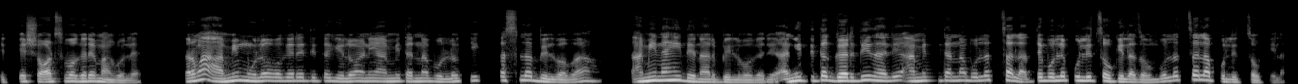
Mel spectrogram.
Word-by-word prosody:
इतके 110 +6 -6
शॉर्ट्स 130 +1 -1
वगैरे 145 0 +2
मागवले. 100 -7 -3 0.5
तर 145 - +3
मग 215 +7 +3
आम्ही 150 - +3
मुले 170 -2 +2
वगैरे 165 0 -1
तिथे 155 0 -5
गेलो 145 0 0
आणि 150 0 -2
आम्ही 140 +1 -1
त्यांना 140 0 -1
बोललो, 130 +2 -2
की 180 - -4 0.2
"कसलं 185 0 -1
बिल 130 -5 +2
बाबा? 110 +7 -3 0.5
आम्ही 165 +6 +6
नाही 195 +2 +5
देणार 125 -8 +1
बिल 105 -1 -1
वगैरे" 105 +1 -4
आणि 150 +7 +4
तिथं 175 -1 +1
गर्दी 165 +4 +5
झाली 175 0 +1
आम्ही 165 -1 0 0.2
त्यांना 180 0 -1
बोललो, 185 +4 -2
"चला." 165 -11 +2
ते - - +4
बोलले, 175 +2 +4
"पोलिस 175 -1 +3
चौकीला 135 -6 +1
जाऊ." 105 -2 -3
बोललो 155 +8 -2
"चला 210 -2 +3
पोलिस 115 -4 -3
चौकीला." 100 -2 -8
150 Hz, 190 wpm, -22 LUFS, 125-175 Hz, 0.5 s, आम्ही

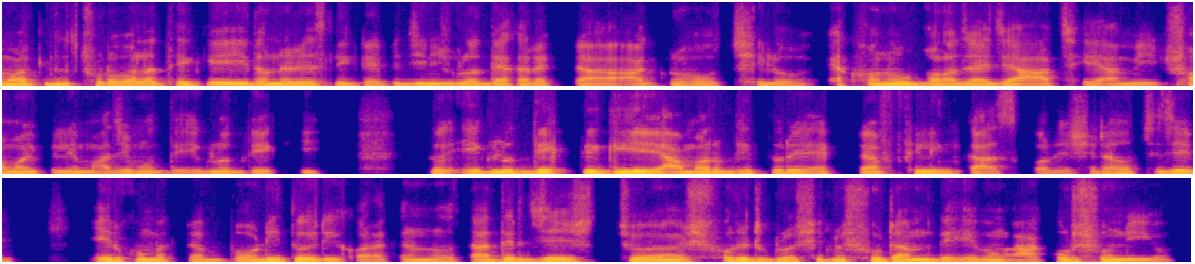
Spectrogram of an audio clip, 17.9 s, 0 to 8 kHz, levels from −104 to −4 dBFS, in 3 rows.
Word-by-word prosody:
আমার 190 0 +5
কিন্তু 195 -2 +1
ছোটবেলা 165 0 +2
থেকেই 145 +2 +3
এই 135 - +4
ধরনের 130 0 +4
wrestling 115 0 -2
type 115 0 -6
এর - - -2
জিনিসগুলা 115 -1 +2
দেখার 110 +1 -1
একটা 105 -1 -6 0.2
আগ্রহ 100 0 -6 0.2
ছিল। 105 -3 -5 0.3
এখনো 120 +2 +2 0.2
বলা 110 -1 +2
যায় 105 -1 +2
যে - - +3 0.2
আছে। 110 - -12 0.2
আমি 100 -1 -4 0.2
সময় 110 -2 0
পেলে 105 0 -4
মাঝেমধ্যে 100 +1 -5
এগুলো 105 0 -2 0.2
দেখি। 95 +2 -8 0.6
তো - - -1 0.2
এগুলো 215 +5 +5 0.2
দেখতে 155 +7 +3
গিয়ে 155 -10 +9 0.2
আমার 125 +4 +2
ভেতরে 140 +4 0
একটা 130 +2 -7 0.2
feeling 150 +2 +1
কাজ 95 - -4 0.2
করে। 90 +2 -11
সেটা 130 0 -5
হচ্ছে 130 - -8
যে, 135 - +5 0.5
এরকম 145 +1 +2
একটা 135 - -8 0.2
body 115 +7 +3
তৈরি 100 -3 +3
করা। 95 -1 -7
কারণ 115 +1 -4
অ - - -5
তাদের 120 +3 +2
যে 140 - +5 0.4
অ - - +5 0.3
শরীরগুলো 125 -1 +2
সেগুলো 195 +1 0
সুঠামদেহ 125 -5 +3
এবং 115 +2 -1 0.2
আকর্ষণীয়। 100 -4 -1
115 Hz, 180 wpm, -24 LUFS, 105-140 Hz, 0.6 s, গিয়ে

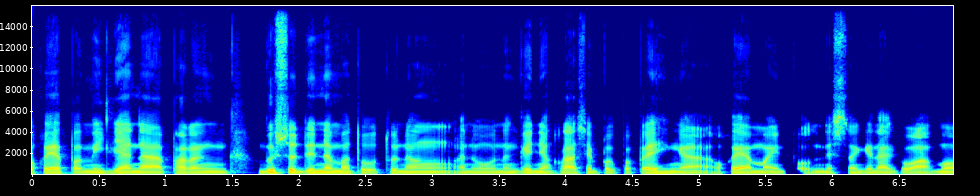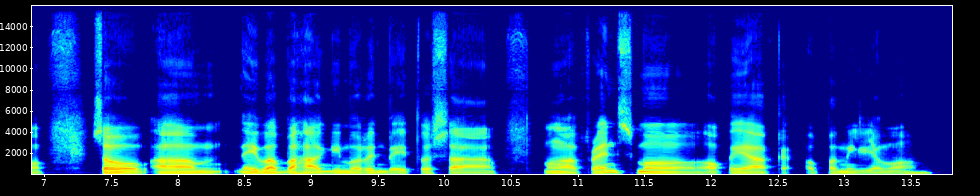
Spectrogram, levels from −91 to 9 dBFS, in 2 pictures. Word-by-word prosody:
kaya 105 0 +2
pamilya 100 0 -2
na 95 -1 +1
parang 110 0 -2 0.2
gusto 140 +2 +1
din 120 0 -1
na 120 - +2
matuto 95 -5 -4
ng 90 -1 -3
ano 80 -1 -6
ng 85 +2 -5
ganyang 90 -2 -2
klaseng 80 -1 -2
pagpapahinga 95 -6 -3
o - - -11
kaya 90 -2 +1
mindfulness 80 0 -5
na 85 - -5
ginagawa 80 -2 -2
mo. 85 0 -4 0.3
So, 115 -3 +7
um, 105 -3 +4 0.2
naibabahagi 105 -3 +5
mo 95 - +1
rin 95 -2 -1
ba - - 0
ito 95 +1 -5
sa 85 -2 0 0.3
mga 95 -3 +1
friends 150 +1 +2
mo 135 -1 +5 0.3
o 95 - -1
kaya 110 +1 +2
ka - - -12
o - - -8
pamilya 85 -4 -5
mo? 120 +12 -7
95 Hz, 160 wpm, -24 LUFS, 85-110 Hz, 0.3 s, So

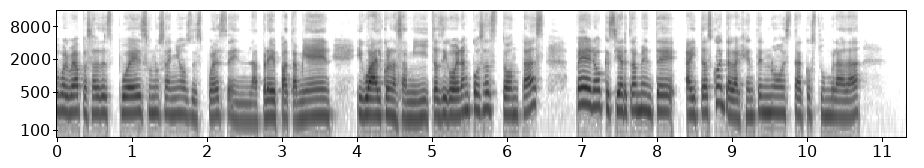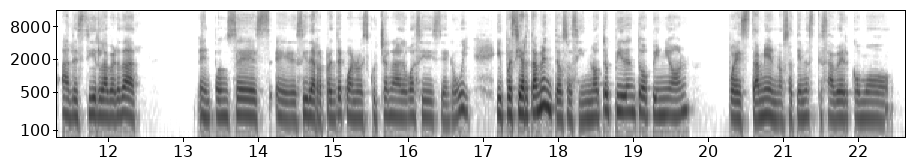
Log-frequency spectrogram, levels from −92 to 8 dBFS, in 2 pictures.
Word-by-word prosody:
volver 215 -1 +3
a 215 - 0
pasar 205 0 -2
después, 205 +1 +1
unos 205 -1 -4
años 195 -1 -5
después 180 +2 -5
en 155 -1 -7
la 155 -1 -6
prepa, 175 0 +2
también 180 +3 -2 0.3
igual 190 -2 +7
con 195 - +2
las 175 -3 -2
amiguitas, 170 +2 -1
digo, 185 0 +4
eran 215 +5 +2
cosas 240 +1 -1
tontas, 200 +8 +1 0.4
pero 290 -2 +7
que 240 - +1
ciertamente 230 -1 +1
ahí 195 0 +1
te 200 +3 -3
das 210 0 0
cuenta, 305 -11 +1
la 180 - +3
gente 185 +4 -5
no 210 0 -1
está 200 0 -4
acostumbrada 185 0 -3 0.6
a 190 -2 -1
decir 185 +2 -1
la 180 -1 +3
verdad. 180 0 +2 0.8
Entonces, 180 0 -1
eh, 165 -2 -3
sí, 190 +5 0
de 180 - +4
repente, 170 +3 -2
cuando 175 -2 -1
escuchan 180 +3 -6
algo 175 0 -2
así, 180 0 -7
dicen: 165 -2 -8
"¡Uy!", 220 +4 -3 0.3
y 195 - +2
pues, 195 +1 +4
ciertamente, 210 +2 +6
o - - 0
sea, 165 0 -5
si 160 0 -7
no 175 +1 -1
te 230 +4 +3
piden 215 0 +1
tu 205 - +1
opinión, 190 +4 -2 0.4
pues, 165 -2 0
también, 170 0 +1
o 160 - -7
sea, 160 +2 -8
tienes 175 +1 -4
que 180 - -15
saber 170 0 -2
cómo 165 -1 -6
185 Hz, 170 wpm, -24 LUFS, 175-205 Hz, 0.8 s, igual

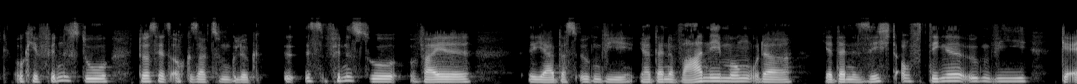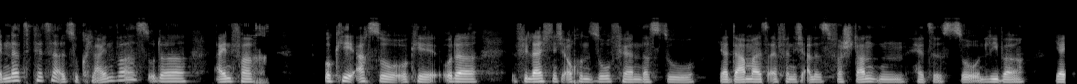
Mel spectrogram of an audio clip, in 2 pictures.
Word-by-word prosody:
Okay, - - -1
findest 170 +8 -3
du 135 0 +3 0.3
du 140 - +4
hast 135 - -1
jetzt 130 -3 0
auch - - -3
gesagt 115 -1 0
zum 115 -2 -3
Glück, 110 0 -2 0.2
äh, - - -2
ist 150 -1 -5
findest 170 +4 -3
du, 130 -1 +3
weil, 120 0 +4 0.5
ja, 115 -2 +3
das 115 -1 -4
irgendwie, 115 -2 -2
ja, 115 0 0
deine 115 -1 +1
Wahrnehmung 145 +5 +3
oder, 115 -1 +1 0.2
ja, 115 - +1
deine 115 0 +3
Sicht 130 +5 -3
auf 145 -1 -4
Dinge 155 +3 +3
irgendwie 145 0 -2 0.3
geändert 175 +5 +1
hätte, 180 -1 -2
als 120 - -3
du - - -7
klein 155 +9 -3
warst 110 - -3
oder 140 -1 +1 0.2
einfach 130 0 +1 0.6
okay, - - +3
ach 145 0 0
so, 125 -6 +1
okay. 120 -1 -1
Oder 125 -2 +4 0.3
vielleicht 135 0 +3
nicht 135 - -3
auch 135 - -2
insofern, 125 -2 -1
dass 115 0 -3
du 110 +1 -4 0.2
ja 115 - +3
damals 115 +2 +4
einfach 120 0 -2
nicht 115 - -3
alles 115 +2 -2
verstanden 115 -1 -2
hättest 115 - -5
so - - +1
und - - -2
lieber, 120 0 0 0.3
ja - - +6
125 Hz, 160 wpm, -22 LUFS, 115-140 Hz, 0.6 s, ja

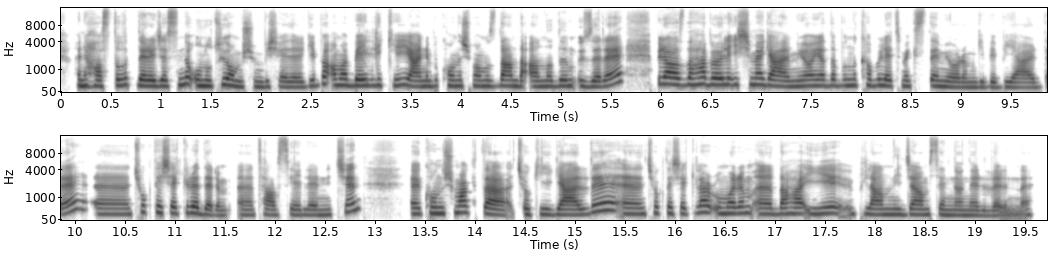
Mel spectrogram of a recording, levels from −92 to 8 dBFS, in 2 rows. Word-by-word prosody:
hani, 225 -1 +2
hastalık 235 +3 -2
derecesinde 220 +3 +3
unutuyormuşum 220 -5 +1
bir 195 - -6
şeyleri 185 -1 -3
gibi 225 +8 -1
ama 245 -4 +2
belli 230 +1 +4
ki, 230 0 -8
yani, 210 -4 +3
bu - - -9
konuşmamızdan 215 0 0
da - - +3
anladığım 210 +2 -1
üzere 210 - +2 0.3
biraz 275 -3 +6
daha, 265 +1 +2
böyle, 260 0 +5
işime 260 +1 0
gelmiyor 215 -2 +2
ya 230 0 0
da 230 -2 -4
bunu 230 +1 -3
kabul 235 0 -4
etmek 215 -1 -3
istemiyorum 185 -5 -3
gibi 180 -1 -7
bir 185 - -6
yerde. 175 - -1 0.2
Eee, 210 -1 -3
çok 280 +1 -8
teşekkür 250 -2 -1
ederim, 190 -7 +1
eee, 185 - -6
tavsiyelerin 185 -1 -5
için. 290 - -2 0.5
Eee, 225 0 +1
konuşmak 240 +3 +1
da 200 -5 +6
çok 210 0 -4
iyi 200 -2 -4
geldi. 195 +3 +3
Eee, 305 -10 +3
çok 245 -2 -6
teşekkürler. 240 +3 0
Umarım, 235 +2 0
eee, 220 0 +1
daha 230 +1 +2
iyi 230 0 -3
planlayacağım 200 -1 -1
senin 195 -2 -5
önerilerinle. 180 +1 -6
220 Hz, 160 wpm, -23 LUFS, 200-240 Hz, 0.5 s, biraz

